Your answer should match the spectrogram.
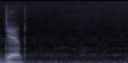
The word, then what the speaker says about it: Gant: Yeah, Gant.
